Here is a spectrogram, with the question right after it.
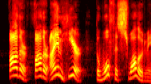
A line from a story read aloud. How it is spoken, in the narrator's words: Tom cried out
